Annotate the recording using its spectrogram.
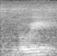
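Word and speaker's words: Luy: in 624 fairlawn parkway my name is louis spelled l-u-y and i'm coming to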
